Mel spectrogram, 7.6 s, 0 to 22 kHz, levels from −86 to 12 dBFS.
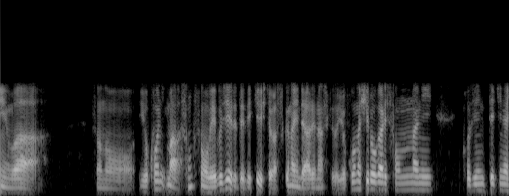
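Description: From start to finish the speech carries iLBC codec damage, and it is plainly audible. The codec codes each 30 ms frame's excitation on its own, without borrowing from the previous frame. That leaves the voice slightly rough and synthetic. The band is telephone-narrow, roughly 250 Hz to 3.5 kHz, with nothing above 3.8 kHz. Sibilants sound dull and thin. The rate points to the 13.33 kbps mode.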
